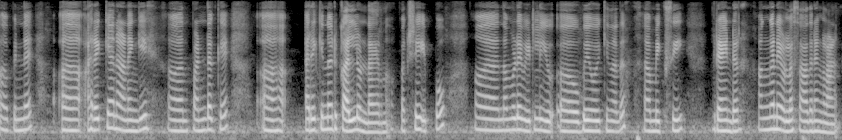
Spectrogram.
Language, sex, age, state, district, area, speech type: Malayalam, female, 18-30, Kerala, Thiruvananthapuram, urban, spontaneous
